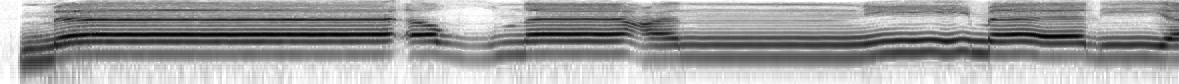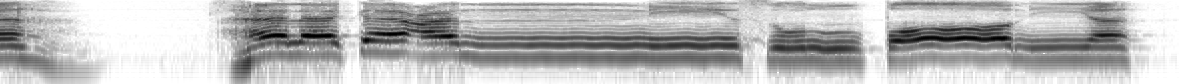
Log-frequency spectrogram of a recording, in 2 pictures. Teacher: أدي السكت من غير نفس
